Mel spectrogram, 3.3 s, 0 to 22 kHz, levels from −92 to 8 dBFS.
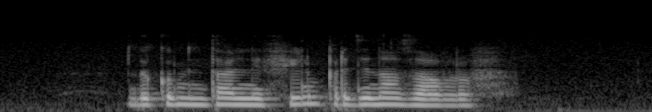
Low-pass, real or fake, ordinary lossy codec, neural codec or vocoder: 7.2 kHz; real; none; none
